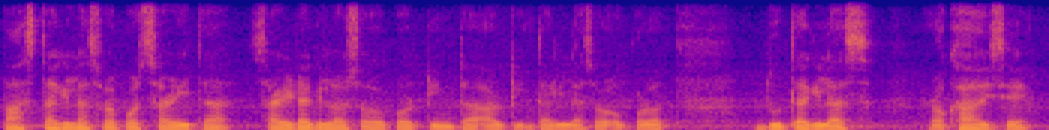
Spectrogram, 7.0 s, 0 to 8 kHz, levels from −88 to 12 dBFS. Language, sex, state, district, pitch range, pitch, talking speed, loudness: Assamese, male, Assam, Sonitpur, 125-135 Hz, 130 Hz, 135 wpm, -18 LUFS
